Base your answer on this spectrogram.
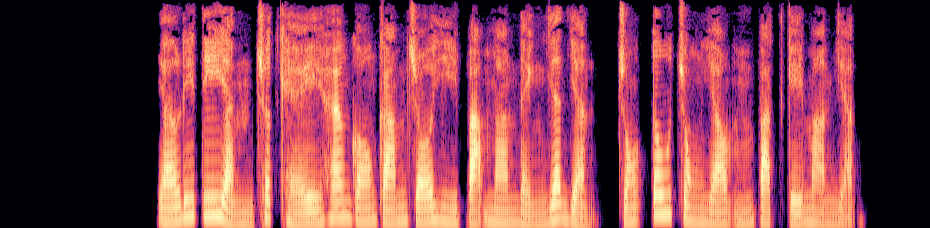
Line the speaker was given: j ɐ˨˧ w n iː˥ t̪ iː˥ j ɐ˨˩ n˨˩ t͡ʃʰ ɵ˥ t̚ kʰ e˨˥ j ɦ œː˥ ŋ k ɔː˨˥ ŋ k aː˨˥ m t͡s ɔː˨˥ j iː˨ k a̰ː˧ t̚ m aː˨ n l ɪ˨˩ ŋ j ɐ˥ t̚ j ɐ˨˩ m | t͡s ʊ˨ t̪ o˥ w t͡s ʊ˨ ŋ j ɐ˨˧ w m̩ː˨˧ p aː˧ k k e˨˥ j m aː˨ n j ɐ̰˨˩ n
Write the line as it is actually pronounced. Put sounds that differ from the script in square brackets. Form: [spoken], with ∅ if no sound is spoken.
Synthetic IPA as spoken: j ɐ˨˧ w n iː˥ t̪ iː˥ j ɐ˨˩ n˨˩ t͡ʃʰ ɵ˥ t̚ kʰ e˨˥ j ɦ œː˥ ŋ k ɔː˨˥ ŋ k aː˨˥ m t͡s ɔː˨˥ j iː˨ [p] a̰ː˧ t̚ m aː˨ n l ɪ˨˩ ŋ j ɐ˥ t̚ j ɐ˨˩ [n] | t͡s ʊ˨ t̪ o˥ w t͡s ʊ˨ ŋ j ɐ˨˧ w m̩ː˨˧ p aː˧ k k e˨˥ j m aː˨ n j ɐ̰˨˩ n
